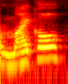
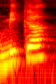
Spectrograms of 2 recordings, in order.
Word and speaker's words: Michal: And this is a story where Michal, or Micah, if you want to pronounce it either way, his first wife that he got from Saul, she is upset at David.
